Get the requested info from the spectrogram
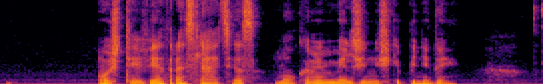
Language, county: Lithuanian, Kaunas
